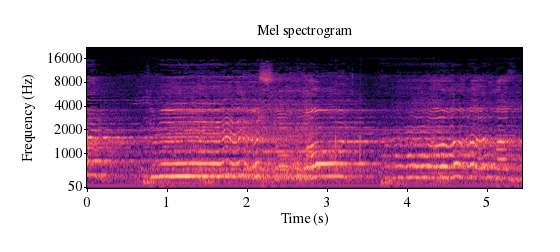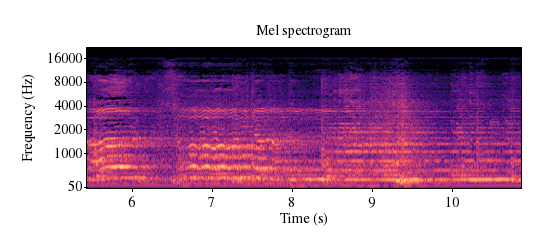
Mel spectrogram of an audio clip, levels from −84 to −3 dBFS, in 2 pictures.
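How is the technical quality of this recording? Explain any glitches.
A steady low drone runs under the sound from start to finish: mains hum, centred on 50 Hz with a few harmonics stacked above it, sitting roughly 25 dB below the signal. The cause is the power line leaking into the audio path, typically through a ground loop between connected equipment or magnetic pickup from a nearby transformer, which imprints the 50 Hz supply frequency onto the recording.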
